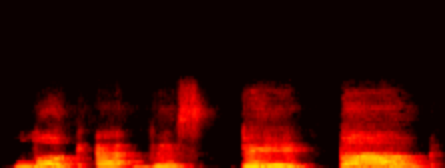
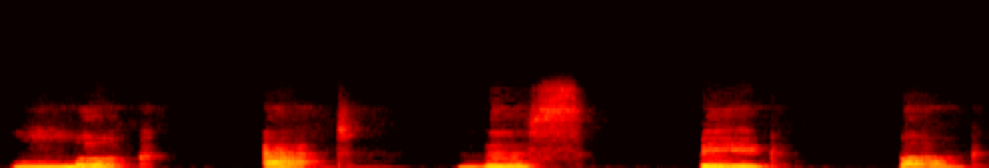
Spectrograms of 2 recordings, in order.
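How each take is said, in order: First: It is read in an excited tone. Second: It is read in a plain, calm tone.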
